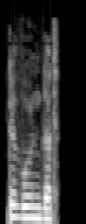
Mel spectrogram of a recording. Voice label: "gewundert", German; adjectives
